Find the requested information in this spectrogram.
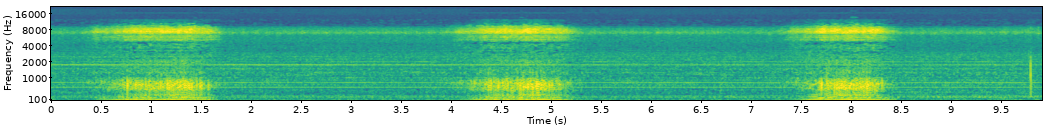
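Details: Three loud, rough, rattling snores on inhalation, about 18 breaths a minute, with quiet exhalations between; ordinary snoring in sleep.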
